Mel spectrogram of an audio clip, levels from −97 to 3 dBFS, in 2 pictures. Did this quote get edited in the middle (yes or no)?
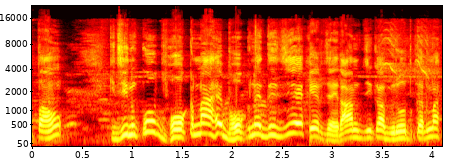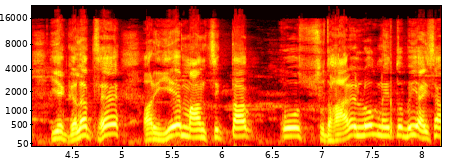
yes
